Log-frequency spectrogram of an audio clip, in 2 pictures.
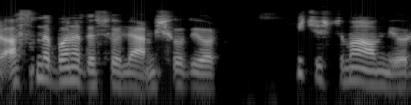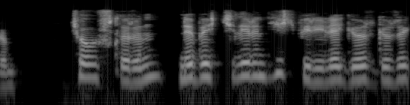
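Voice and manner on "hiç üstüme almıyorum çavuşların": ordinary delivery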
